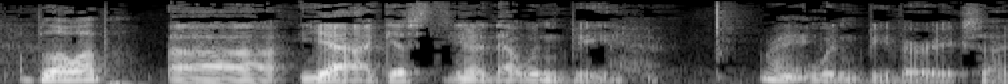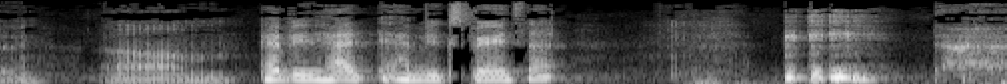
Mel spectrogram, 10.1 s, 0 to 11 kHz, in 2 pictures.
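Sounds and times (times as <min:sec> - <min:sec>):
speech: 0:00.1 - 0:07.9, 0:09.0 - 0:10.0
loud harsh throaty cough: 0:09.0 - 0:09.6.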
